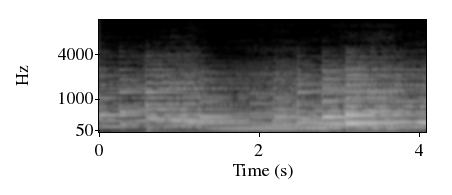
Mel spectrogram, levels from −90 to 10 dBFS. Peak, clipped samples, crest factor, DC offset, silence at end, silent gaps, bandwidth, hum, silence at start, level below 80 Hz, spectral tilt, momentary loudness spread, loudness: -8 dBFS; under 0.1%; 18 dB; under 0.1%; 0 s; none; 7.2 kHz; none; 0 s; -62 dBFS; -9 dB/octave; 12 LU; -25 LUFS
